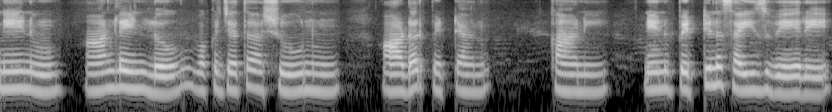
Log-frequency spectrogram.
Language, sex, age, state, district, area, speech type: Telugu, female, 18-30, Andhra Pradesh, Kadapa, rural, spontaneous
